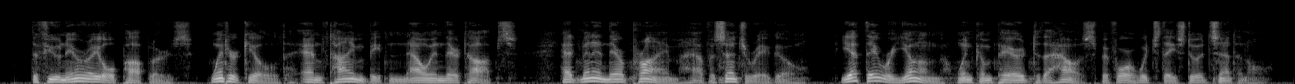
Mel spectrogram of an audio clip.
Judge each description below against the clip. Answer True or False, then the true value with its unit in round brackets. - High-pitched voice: False (95 Hz)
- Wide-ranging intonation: True (6.2 semitones)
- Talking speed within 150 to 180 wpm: True (160 wpm)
